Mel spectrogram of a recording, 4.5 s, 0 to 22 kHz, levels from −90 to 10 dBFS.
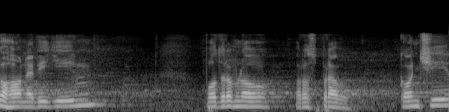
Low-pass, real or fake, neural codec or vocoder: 7.2 kHz; real; none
